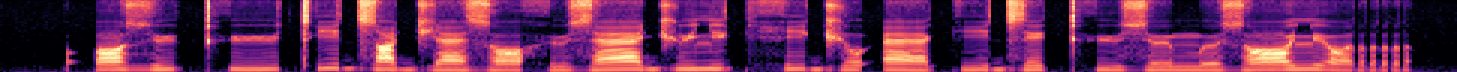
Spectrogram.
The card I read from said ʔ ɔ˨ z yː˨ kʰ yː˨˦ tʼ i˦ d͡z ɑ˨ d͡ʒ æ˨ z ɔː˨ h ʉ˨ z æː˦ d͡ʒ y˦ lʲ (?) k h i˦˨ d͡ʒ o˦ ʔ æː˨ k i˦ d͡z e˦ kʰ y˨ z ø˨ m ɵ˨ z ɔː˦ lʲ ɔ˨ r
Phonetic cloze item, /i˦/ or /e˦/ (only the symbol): e˦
